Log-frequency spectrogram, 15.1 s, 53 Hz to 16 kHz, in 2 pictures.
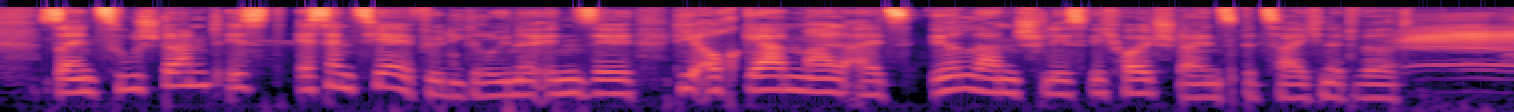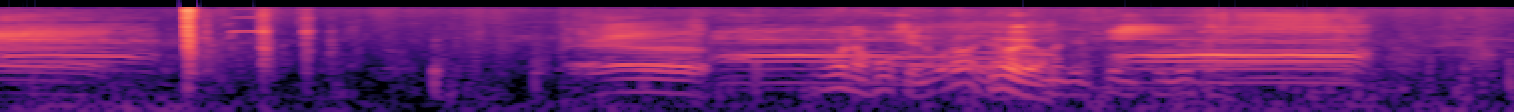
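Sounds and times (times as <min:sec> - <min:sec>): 
speech: 0:00.2 - 0:07.8, 0:11.7 - 0:13.8
sheep bleating: 0:07.0 - 0:08.4, 0:10.4 - 0:14.5.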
